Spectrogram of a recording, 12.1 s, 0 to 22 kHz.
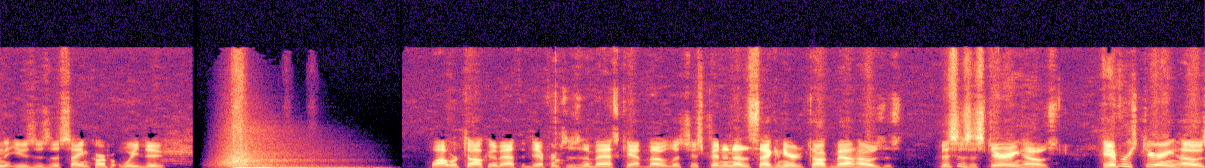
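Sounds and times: whoosh transition: 2.1 - 3.9
deep low boom: 2.2 - 3.9.

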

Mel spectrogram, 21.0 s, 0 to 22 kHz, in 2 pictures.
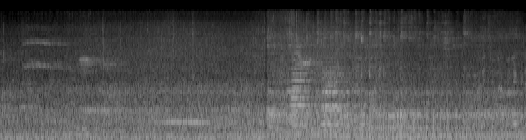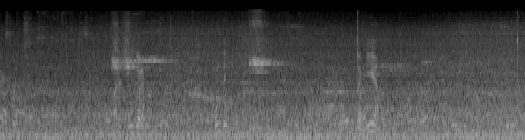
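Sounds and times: traffic rumble: 0.0 - 21.0
murmur of voices: 1.1 - 21.0.

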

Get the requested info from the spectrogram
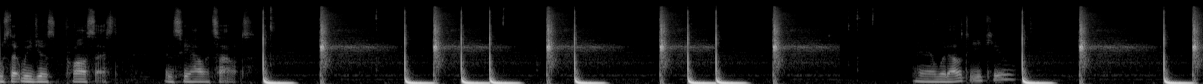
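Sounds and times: hip hop drum loop: 2.6 - 8.4, 10.2 - 12.0.

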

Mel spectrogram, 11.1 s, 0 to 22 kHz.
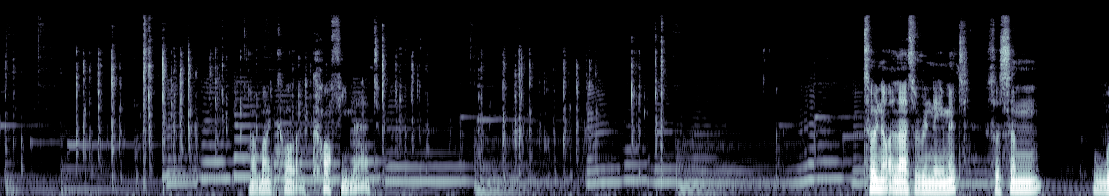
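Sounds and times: soft background music: 0.0 - 11.0
keyboard key clicks: 3.8 - 6.8.

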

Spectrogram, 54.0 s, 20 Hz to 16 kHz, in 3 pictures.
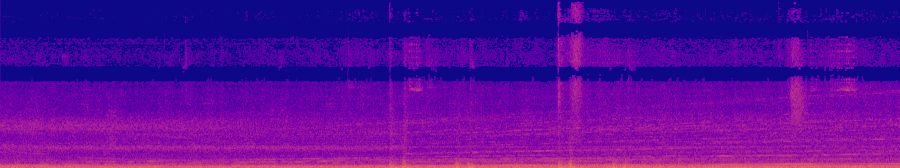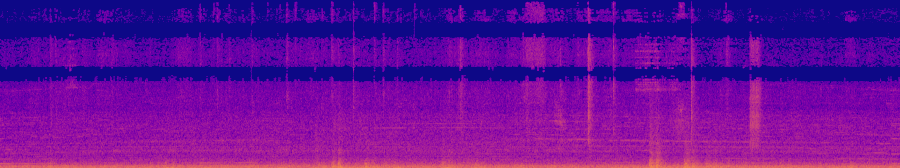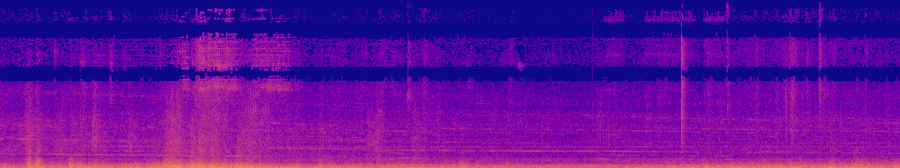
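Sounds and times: train rumbling in tunnel: 0.0 - 54.0.

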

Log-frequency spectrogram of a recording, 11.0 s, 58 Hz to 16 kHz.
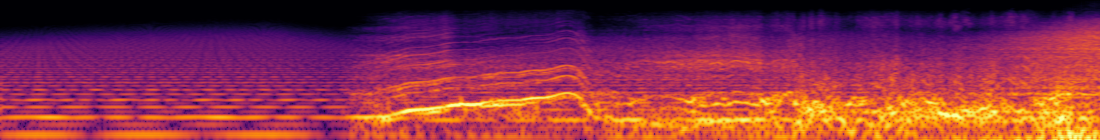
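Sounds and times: revving motor whine: 3.4 - 9.3.

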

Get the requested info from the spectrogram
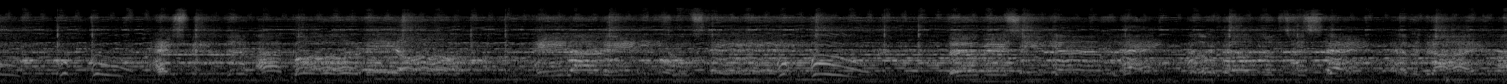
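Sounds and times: pop song with band backing: 9.4 - 15.0.

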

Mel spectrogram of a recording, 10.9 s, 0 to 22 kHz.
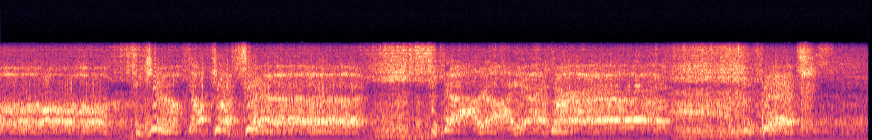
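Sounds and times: backing track music: 0.0 - 9.8.

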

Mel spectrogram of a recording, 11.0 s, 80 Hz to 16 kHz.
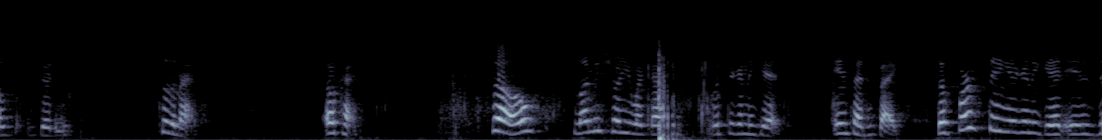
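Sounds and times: woman speaking: 0.0 - 0.8, 1.6 - 2.1, 3.2 - 3.7, 4.9 - 11.0
low steady hum: 0.0 - 11.0.

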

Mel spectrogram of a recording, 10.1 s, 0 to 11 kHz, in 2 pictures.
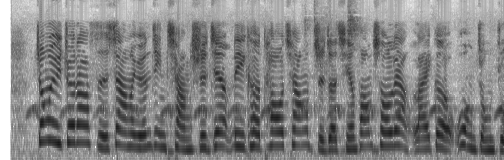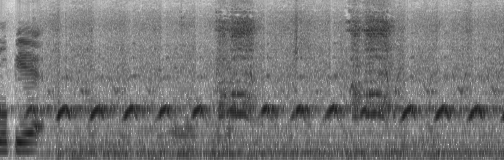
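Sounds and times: police siren yelping: 0.1 - 10.0.

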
